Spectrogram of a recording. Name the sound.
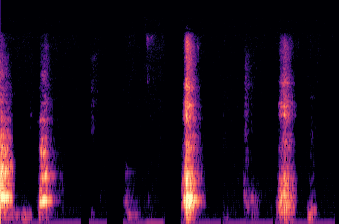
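dog barking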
